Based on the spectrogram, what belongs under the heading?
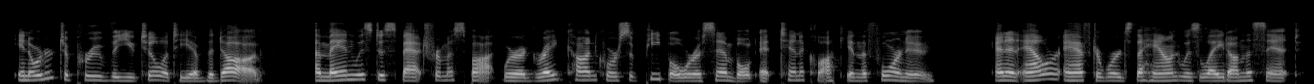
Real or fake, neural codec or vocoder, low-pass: fake; codec, 16 kHz, 2 kbps, X-Codec, WavLM features, trained on Multilingual LibriSpeech; 7.2 kHz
